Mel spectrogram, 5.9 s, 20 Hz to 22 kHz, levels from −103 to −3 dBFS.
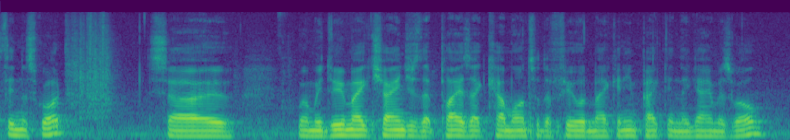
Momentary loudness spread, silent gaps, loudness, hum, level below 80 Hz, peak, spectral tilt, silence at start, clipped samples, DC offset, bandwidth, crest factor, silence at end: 12 LU; none; -26 LUFS; none; -58 dBFS; -8 dBFS; -7.5 dB/octave; 0 s; under 0.1%; under 0.1%; 15.5 kHz; 18 dB; 0.2 s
